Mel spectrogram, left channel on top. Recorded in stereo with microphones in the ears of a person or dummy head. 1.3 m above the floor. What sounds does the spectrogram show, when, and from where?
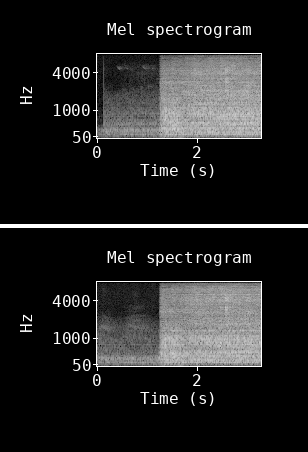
1.2 s boiling: 20° right (ahead or behind), 0.9 m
